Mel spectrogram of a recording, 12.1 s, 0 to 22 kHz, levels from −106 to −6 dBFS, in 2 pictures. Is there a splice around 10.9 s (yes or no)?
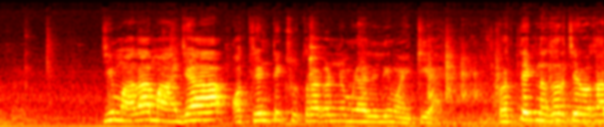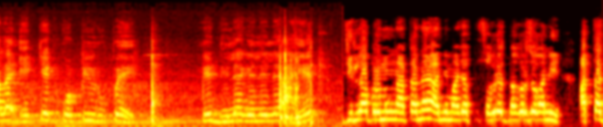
no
